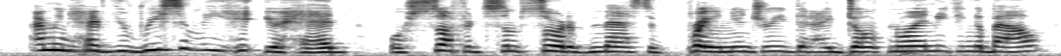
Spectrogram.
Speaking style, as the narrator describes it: I shouted

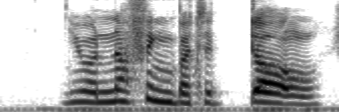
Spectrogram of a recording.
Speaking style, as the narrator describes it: she cried

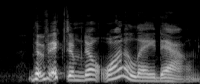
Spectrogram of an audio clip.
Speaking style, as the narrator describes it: cackled an old man

